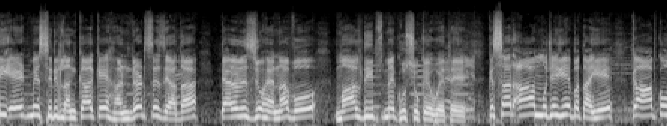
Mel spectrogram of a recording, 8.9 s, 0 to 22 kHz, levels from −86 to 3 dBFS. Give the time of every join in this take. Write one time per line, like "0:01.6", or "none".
0:06.4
